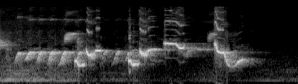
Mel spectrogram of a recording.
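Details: Straw-headed bulbul (cucak rowo) song phrase opening with a rapid, even series of low warbled notes, then louder fluty swoops and a sustained whistle ending in a falling slur.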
